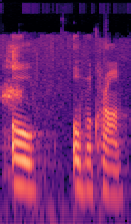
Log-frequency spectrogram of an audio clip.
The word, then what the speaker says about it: omicron: heading off to the same quiz so we pronounced it oh omicron right well jane there's a point for you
